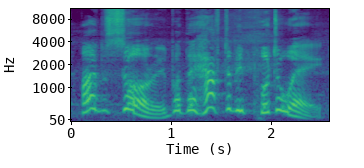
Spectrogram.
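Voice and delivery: high, loud mock-mom; mother insisting firmly; hammed-up firm mom. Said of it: "Missus Powell said firmly".

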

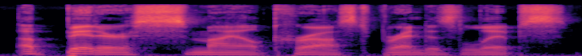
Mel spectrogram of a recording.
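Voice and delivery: ordinary delivery

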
